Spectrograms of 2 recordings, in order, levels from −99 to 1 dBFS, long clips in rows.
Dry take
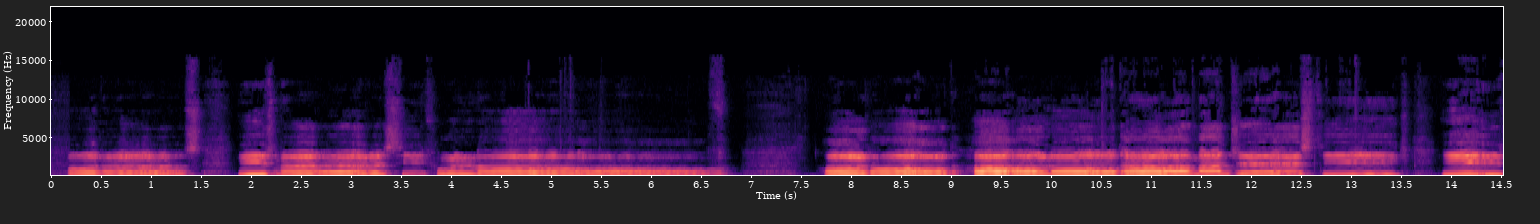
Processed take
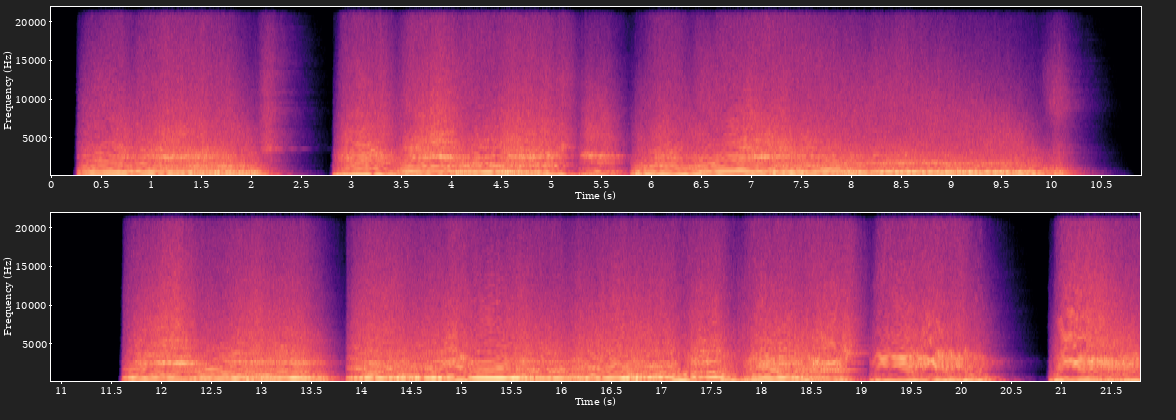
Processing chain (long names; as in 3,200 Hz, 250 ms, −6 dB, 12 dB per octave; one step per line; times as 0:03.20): dynamic equaliser 2,400 Hz, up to +7 dB, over −50 dBFS, Q 6.7
fuzz pedal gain 47 dB, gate −48 dBFS
phase-vocoder stretch with locked phases 1.5×
four-comb reverb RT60 0.66 s, combs from 28 ms, DRR −7 dB
highs frequency-modulated by the lows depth 0.54 ms
level −8.5 dB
